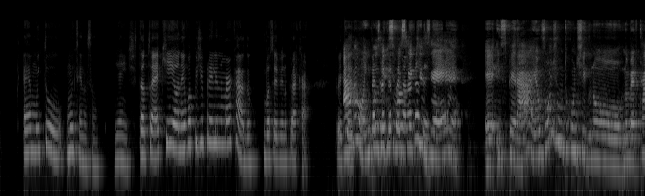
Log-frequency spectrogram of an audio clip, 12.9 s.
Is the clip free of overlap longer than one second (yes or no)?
no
